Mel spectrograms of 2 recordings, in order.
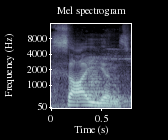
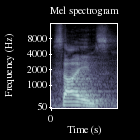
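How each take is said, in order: First: It is said with a weak vowel before 'ns'. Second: It is said without a weak vowel before 'ns'. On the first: The speaker calls it right. "आधा अ भी है ... इसको पढ़ना है साइंस" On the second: The speaker calls it wrong. "हम लोग इसको बोलते हैं साइंस ... बिल्कुल गलत उच्चारण है"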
